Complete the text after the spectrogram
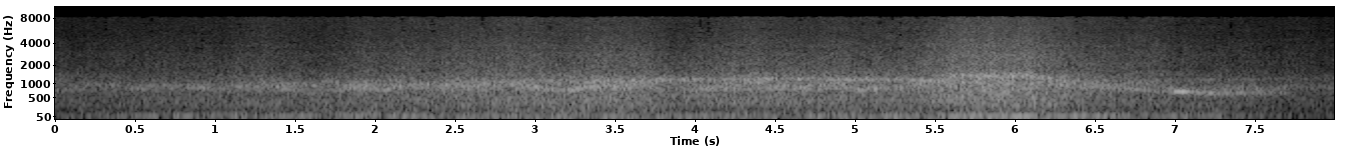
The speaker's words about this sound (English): On Wenceslas Square last night, plastic bags danced in the air, and pedestrians shielded their eyes as strong gusts blew dirt and debris everywhere.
